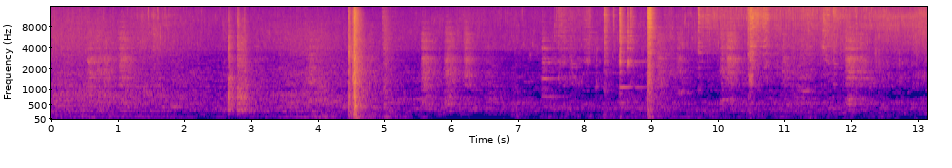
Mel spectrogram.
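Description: A hot metal pan handled at a convection oven and set down on a steel counter: a sharp metallic clank about four and a half seconds in, then scattered knocks and clinks of pan and spoon, with butter sizzling in the pan.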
